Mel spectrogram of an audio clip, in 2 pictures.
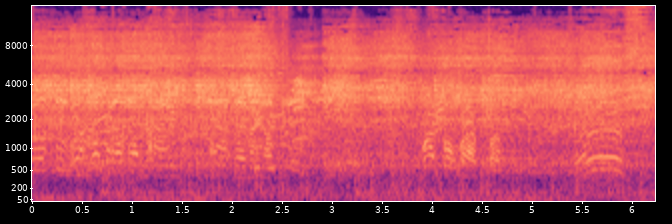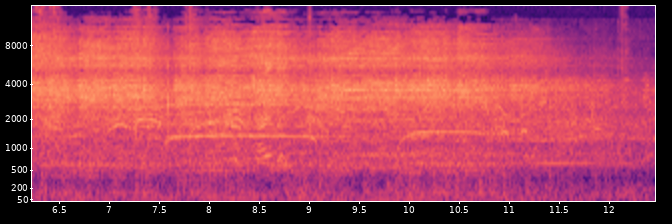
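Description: Young men shout and cheer nearby outdoors.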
